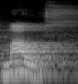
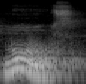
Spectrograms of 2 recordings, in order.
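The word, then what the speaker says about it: mousse: next word m-o-u-s-s-e okay generally people speak this word as mouse but that's not correct the correct pronunciation is moves moves right okay then the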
